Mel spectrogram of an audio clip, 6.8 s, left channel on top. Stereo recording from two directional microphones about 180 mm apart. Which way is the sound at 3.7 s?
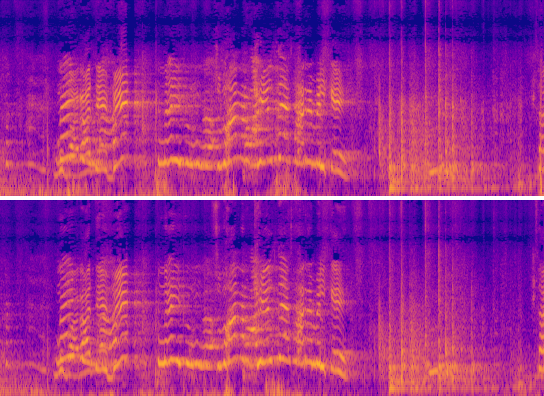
10° right (ahead or behind).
